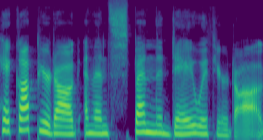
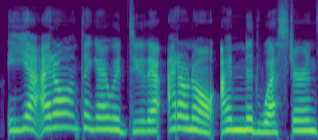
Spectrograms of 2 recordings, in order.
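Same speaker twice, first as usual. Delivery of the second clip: ordinary talk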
